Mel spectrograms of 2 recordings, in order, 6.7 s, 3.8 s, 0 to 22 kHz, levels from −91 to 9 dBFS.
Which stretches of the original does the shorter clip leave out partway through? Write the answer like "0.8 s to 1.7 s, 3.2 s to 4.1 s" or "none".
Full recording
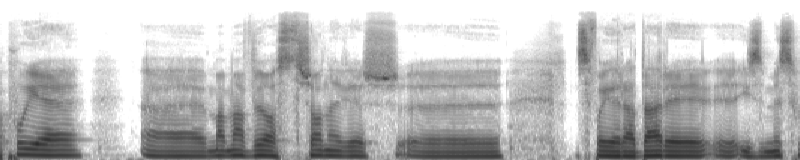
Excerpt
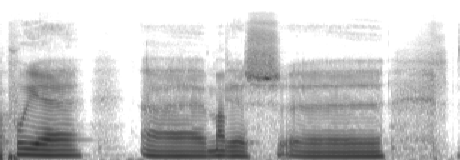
1.9 s to 2.9 s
